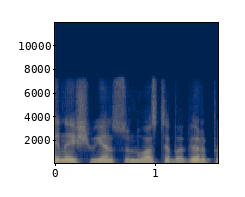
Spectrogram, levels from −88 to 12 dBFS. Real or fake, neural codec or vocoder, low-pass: fake; codec, 16 kHz, 0.7 kbps, FocalCodec; 7.2 kHz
